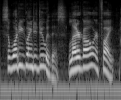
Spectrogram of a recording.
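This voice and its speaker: A woman's voice: a little high, sing-song, quick pace, darkish tone. A woman playing a caring but firm confidante in an audio drama, direct and probing. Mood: challenging.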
